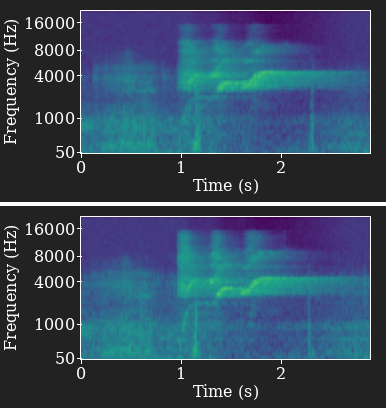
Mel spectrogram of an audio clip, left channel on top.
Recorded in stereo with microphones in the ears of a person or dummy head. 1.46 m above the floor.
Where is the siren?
40° right (ahead or behind), 3.5 m; by 2.0 s 30° right (ahead or behind), 4 m.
